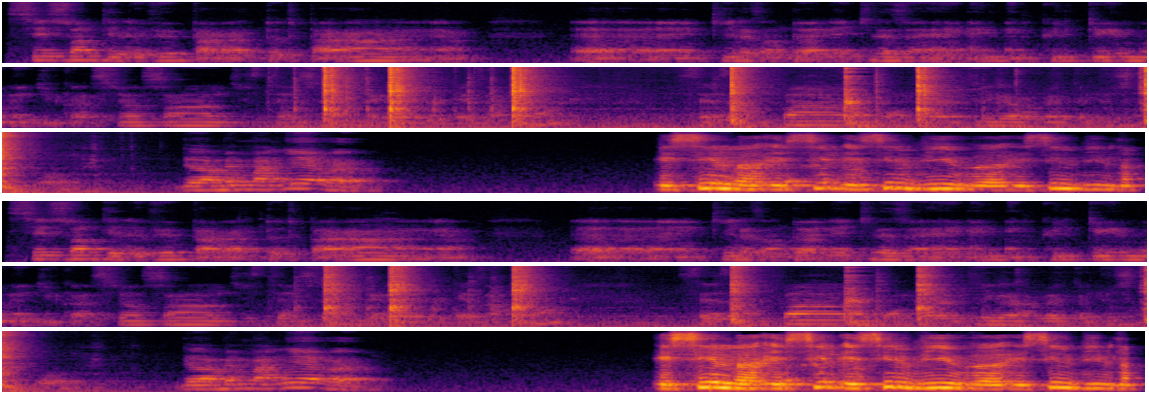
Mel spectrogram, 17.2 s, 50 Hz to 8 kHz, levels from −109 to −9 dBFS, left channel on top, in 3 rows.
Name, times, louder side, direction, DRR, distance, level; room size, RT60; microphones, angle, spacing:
voice 1, 0.0-2.3 2.8-8.8 9.1-11.9 12.3-13.4 14.9-15.9, right 1 dB, 10° left, 1.2 m, -51 dB
sound 1, 7.0-11.9, left 8 dB, 50° left, 0.4 m, -35 dB
voice 2, 14.7-17.1, right 4 dB, 60° right, 0.4 m, -28 dB
4.3 x 2.0 x 2.9 m
head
